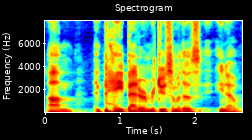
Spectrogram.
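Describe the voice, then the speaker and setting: A man stands to ask the panel a question, his voice sitting low. He lays out his reasoning in an unhurried, explanatory way. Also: level tone. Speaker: audience questioner. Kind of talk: question from the floor.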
